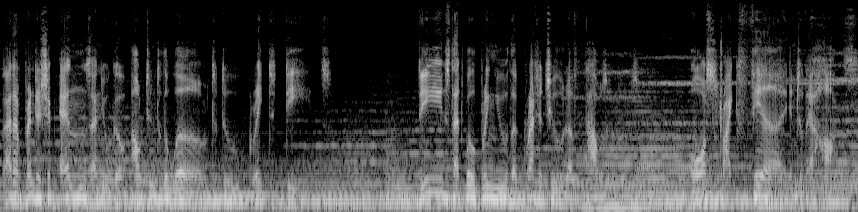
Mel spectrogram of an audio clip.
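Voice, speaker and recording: An actor with a British accent playing a grave, fatherly older guildmaster in a fantasy video game. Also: medium pitch. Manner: solemn, ceremonial. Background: music.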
